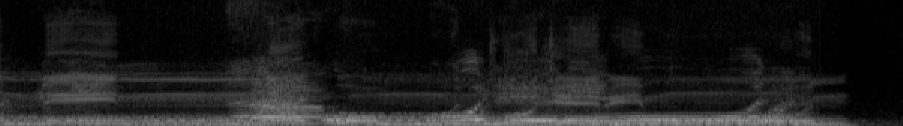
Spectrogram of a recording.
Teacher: ادغام الميم في الميم الميم عندكم ساكنه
